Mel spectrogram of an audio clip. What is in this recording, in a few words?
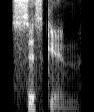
"siskin", British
